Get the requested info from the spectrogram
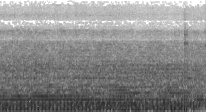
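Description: Riding lawn mower running steadily under load, its engine and spinning deck blades mulching dry leaves and blowing them out the side.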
